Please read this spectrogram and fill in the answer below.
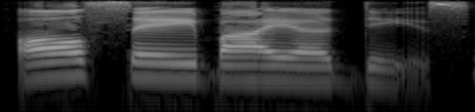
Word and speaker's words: Alcibiades: And because he died from the plague, his leadership was taken over by Alcibiades, I believe is how you pronounce this. Alcibiades.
